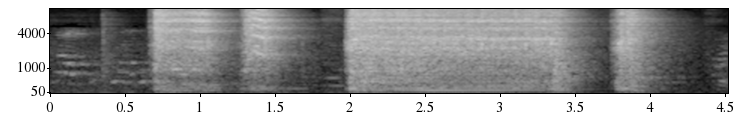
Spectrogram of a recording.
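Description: A power drill driving screws into wall studs in a hallway, in loud bursts: two short whirs, then a long sustained run and a final short burst, close up.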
